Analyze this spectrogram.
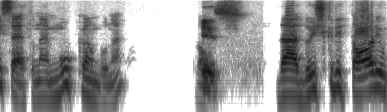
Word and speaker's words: Mucambo: Ele é sócio fundador da Mucambo, pronunciei certo, né? Mucambo, né?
